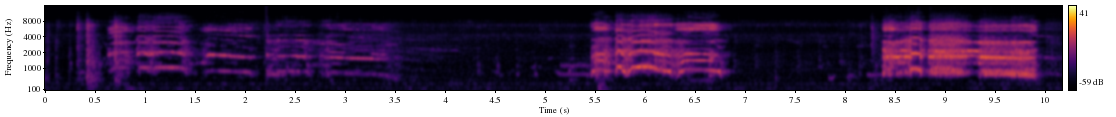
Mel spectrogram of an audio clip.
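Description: Gamecock roosters calling: a run of shorter calls in the first few seconds, then two loud crows, one about halfway through and one near the end.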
